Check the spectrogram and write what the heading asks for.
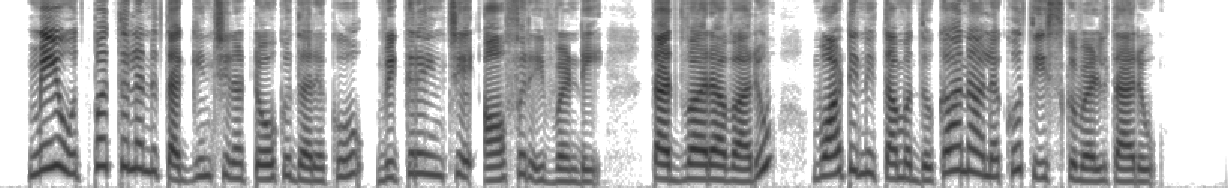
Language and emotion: Telugu, neutral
